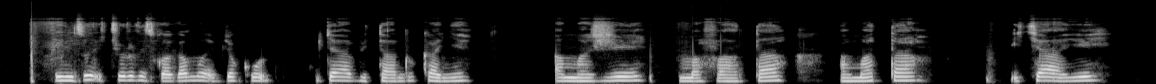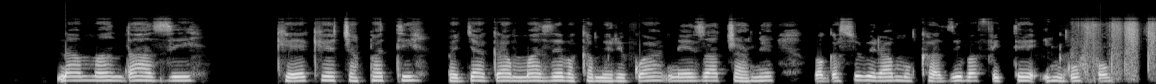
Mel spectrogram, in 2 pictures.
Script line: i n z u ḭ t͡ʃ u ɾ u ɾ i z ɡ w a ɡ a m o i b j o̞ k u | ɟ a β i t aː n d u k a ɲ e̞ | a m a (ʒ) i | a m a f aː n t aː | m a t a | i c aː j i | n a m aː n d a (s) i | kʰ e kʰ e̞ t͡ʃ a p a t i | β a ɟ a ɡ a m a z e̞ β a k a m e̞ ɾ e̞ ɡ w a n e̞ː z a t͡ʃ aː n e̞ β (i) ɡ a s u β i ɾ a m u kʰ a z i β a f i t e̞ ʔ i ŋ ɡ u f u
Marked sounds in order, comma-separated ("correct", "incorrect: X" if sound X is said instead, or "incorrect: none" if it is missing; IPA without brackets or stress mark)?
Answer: correct, incorrect: z, incorrect: a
